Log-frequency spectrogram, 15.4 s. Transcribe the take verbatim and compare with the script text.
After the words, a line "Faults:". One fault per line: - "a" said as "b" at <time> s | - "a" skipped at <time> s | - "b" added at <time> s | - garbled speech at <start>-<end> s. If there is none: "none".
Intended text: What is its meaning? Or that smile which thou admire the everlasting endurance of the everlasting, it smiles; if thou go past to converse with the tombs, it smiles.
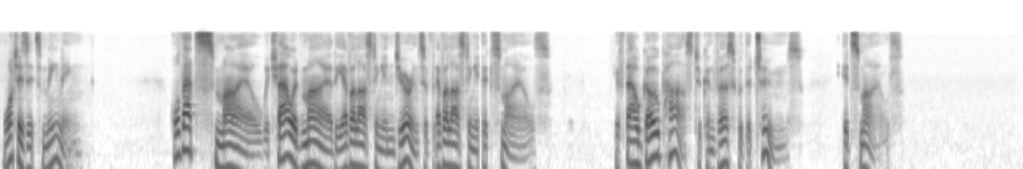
What is its meaning? Or that smile which thou admire the everlasting endurance of the everlasting, it smiles; if thou go past to converse with the tombs, it smiles.
Faults:
none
